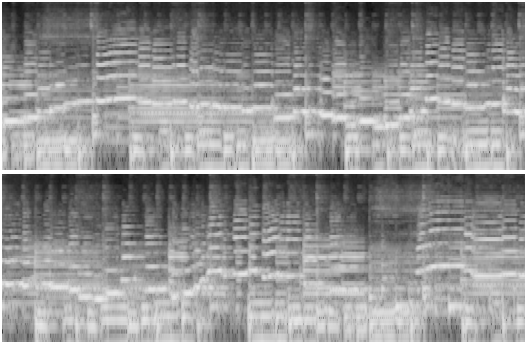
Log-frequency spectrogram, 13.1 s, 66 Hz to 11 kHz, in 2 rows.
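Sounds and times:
alto saxophone improvising: 0.0s - 13.0s
bass and drum groove: 0.0s - 13.0s.

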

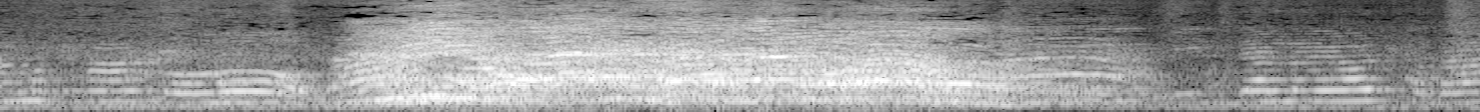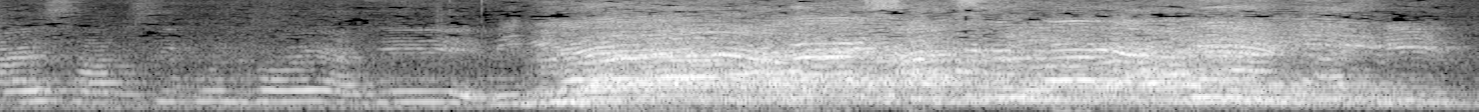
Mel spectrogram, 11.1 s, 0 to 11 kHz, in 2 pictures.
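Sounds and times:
children shouting together: 1.2s - 4.4s, 7.4s - 11.0s
group chanting: 1.3s - 4.2s, 7.5s - 11.0s.

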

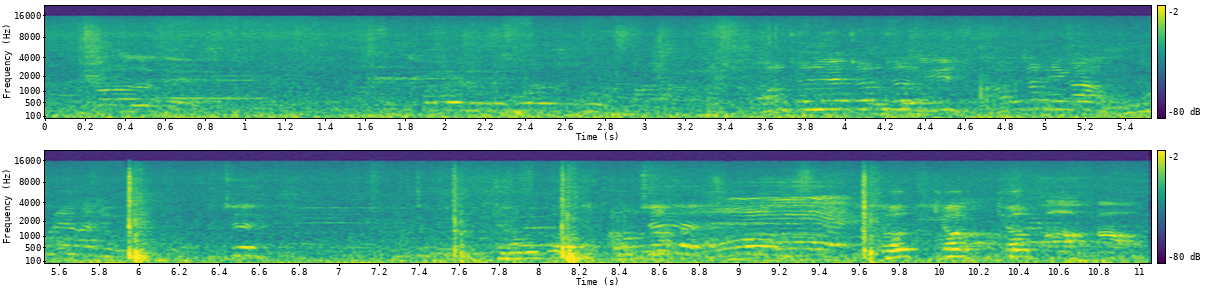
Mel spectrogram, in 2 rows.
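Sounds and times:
crowd voices: 0.9s - 11.0s.

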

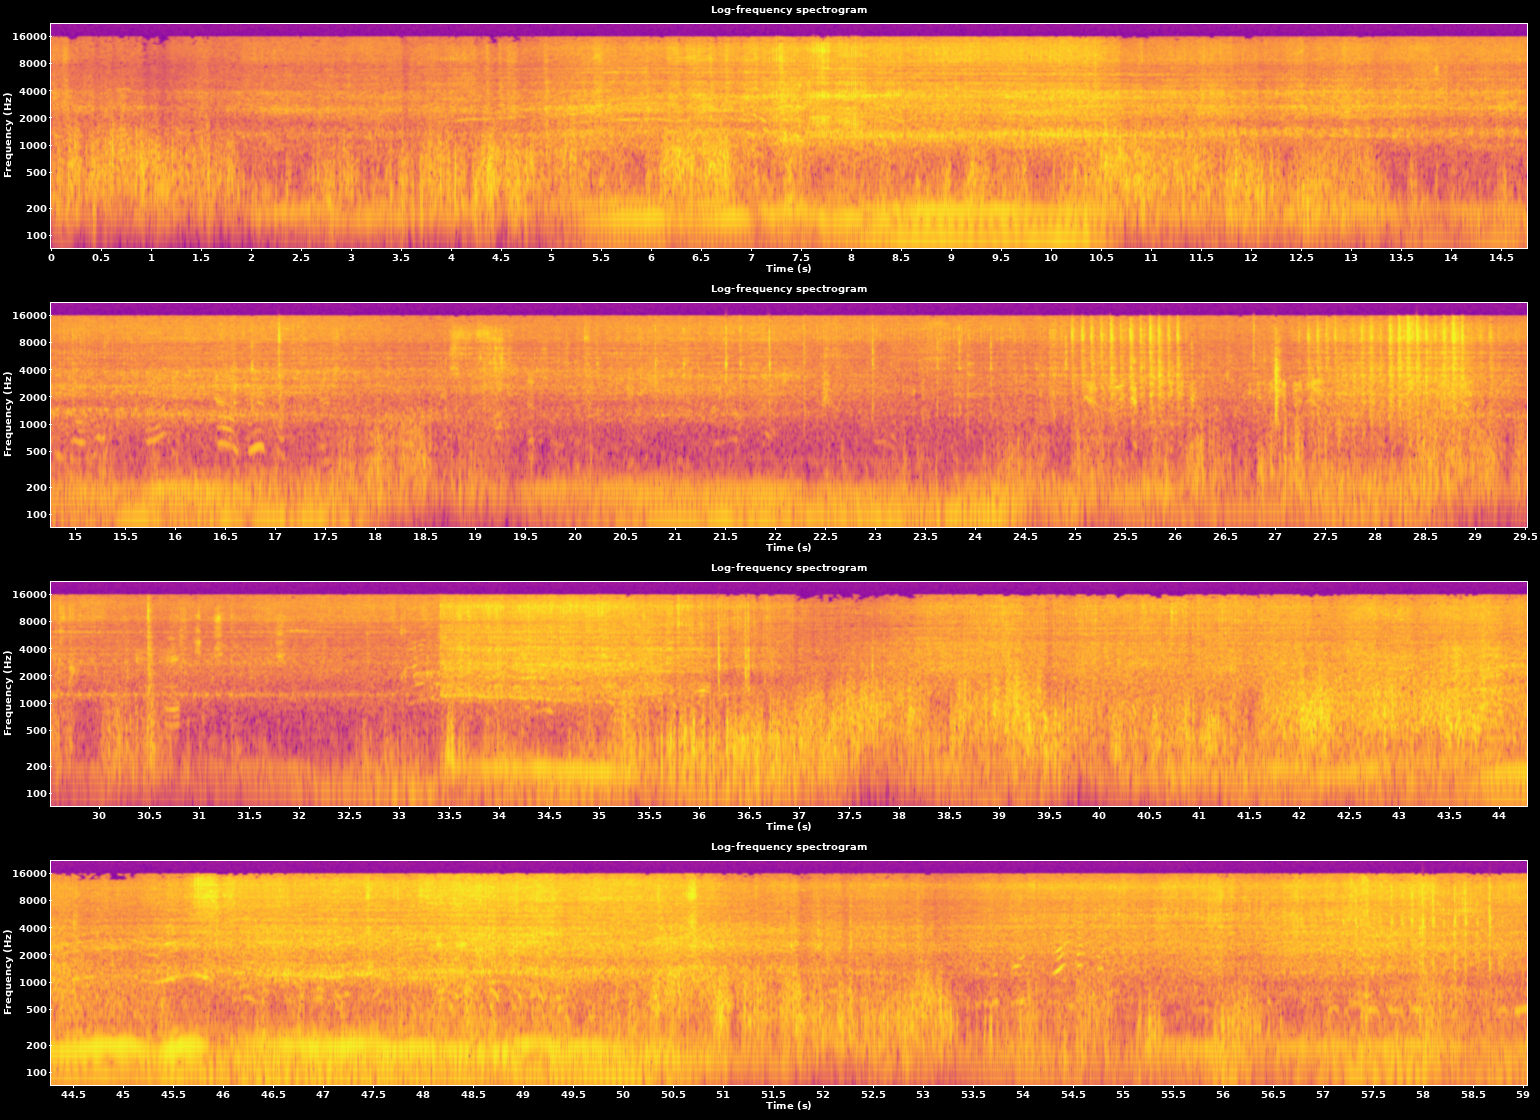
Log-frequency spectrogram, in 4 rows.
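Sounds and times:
car engine under load: 0.0s - 59.0s.

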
